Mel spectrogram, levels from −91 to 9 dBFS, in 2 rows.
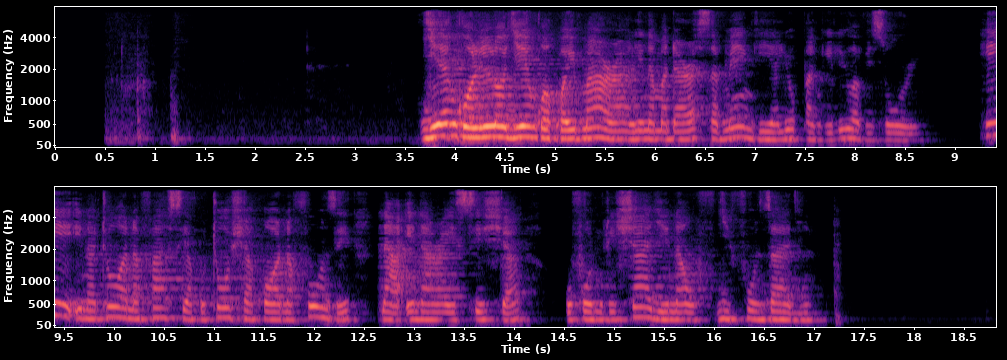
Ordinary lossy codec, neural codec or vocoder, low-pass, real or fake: AAC, 32 kbps; none; 7.2 kHz; real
